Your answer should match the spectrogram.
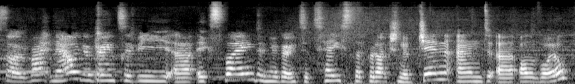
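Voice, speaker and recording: A woman's voice: a little high, moderate pace, low-quality recording. A woman from southwest France guiding visitors through a farm, chatty and joking about herself. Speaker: tour guide. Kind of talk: guided tour explanation.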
